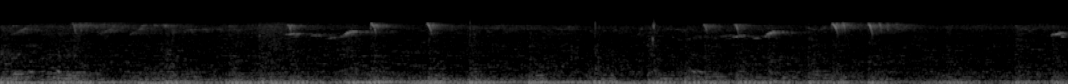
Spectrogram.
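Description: Small birds chirping, many short high calls sweeping down or up in pitch, scattered through the whole stretch over a steady low background rumble.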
